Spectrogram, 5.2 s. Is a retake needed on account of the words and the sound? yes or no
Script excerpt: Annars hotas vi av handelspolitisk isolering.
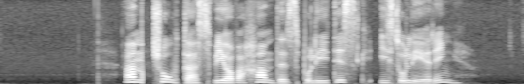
yes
